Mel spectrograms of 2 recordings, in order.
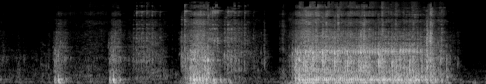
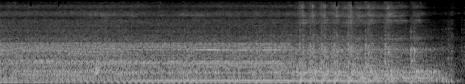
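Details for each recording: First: Troy-Bilt two-stroke string trimmer, choked and primed: a couple of cord pulls, a sputter, revs about a second and a half then dies; carburetor air leak means it cannot draw fuel. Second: Troy-Bilt two-stroke string trimmer rescued from the trash, after oiling the air filter with two-stroke oil, shaft removed: steady, even high-pitched buzz without surging or stumbling, then winds down cleanly; engine runs properly, transmission side still unfixed.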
